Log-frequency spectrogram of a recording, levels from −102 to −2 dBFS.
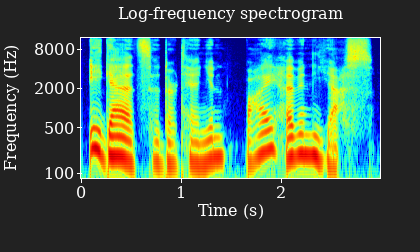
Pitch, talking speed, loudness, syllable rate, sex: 175 Hz, 120 wpm, -20 LUFS, 3.8 syllables/s, female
